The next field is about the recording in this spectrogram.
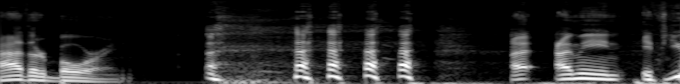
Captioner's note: Link chuckles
